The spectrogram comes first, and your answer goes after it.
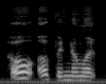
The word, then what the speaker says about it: Ho'oponopono: Ho'oponoponono. I think that's how you say it. And it's an old Hawaiian prayer. Ho'oponopono.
